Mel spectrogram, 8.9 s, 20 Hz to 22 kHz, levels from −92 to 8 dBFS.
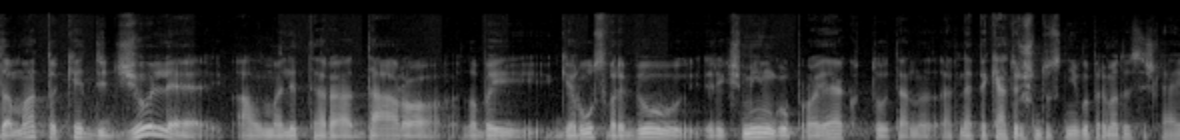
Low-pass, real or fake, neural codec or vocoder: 14.4 kHz; real; none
